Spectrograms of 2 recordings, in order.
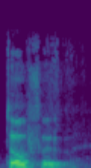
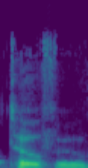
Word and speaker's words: tofu: Tofu, which in English we call tofu, but in Japanese they say more like tofu. Tofu. Ah, that's, Tofu. yes, she's much better at pronouncing it than me. Tofu, because it's got the u in it.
